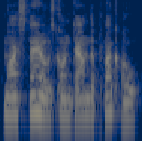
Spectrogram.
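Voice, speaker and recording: A small, tender young girl in a storybook, voiced by a man reading aloud. She speaks quietly and solemnly, with a stubborn streak and a slightly husky edge. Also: mid-range voice, fairly even intonation, moderate pace, close to an everyday voice. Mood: sad, quiet.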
